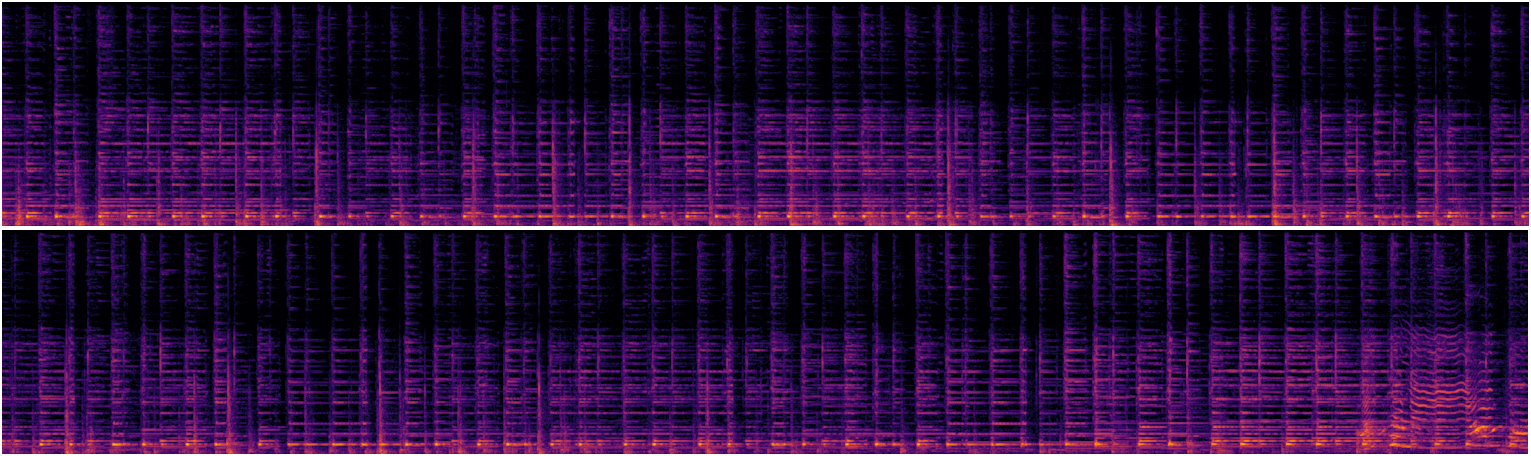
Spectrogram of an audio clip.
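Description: Acoustic guitars strummed and picked in a lively Andean folk tune. Near the end a woman's voice starts to sing over them through a microphone.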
